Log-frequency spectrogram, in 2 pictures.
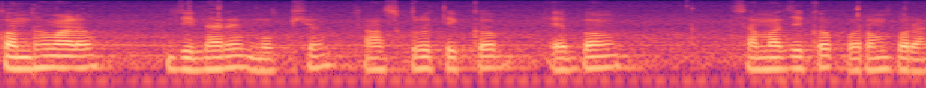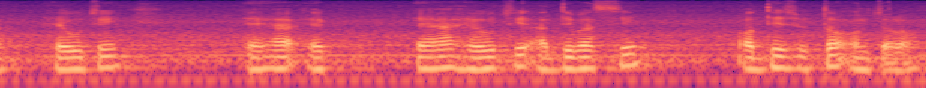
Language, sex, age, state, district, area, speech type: Odia, male, 45-60, Odisha, Kandhamal, rural, spontaneous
